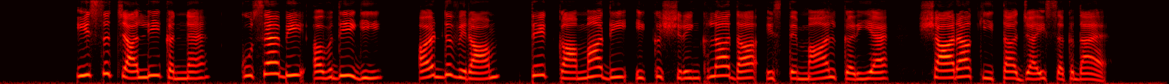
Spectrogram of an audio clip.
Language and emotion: Dogri, neutral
